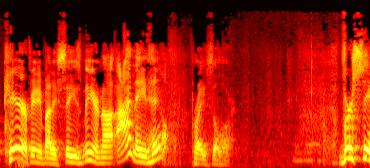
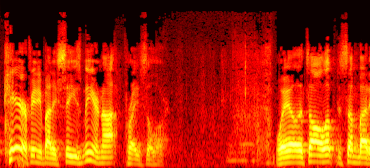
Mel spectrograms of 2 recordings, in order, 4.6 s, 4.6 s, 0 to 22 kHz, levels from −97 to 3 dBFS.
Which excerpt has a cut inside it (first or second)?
second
